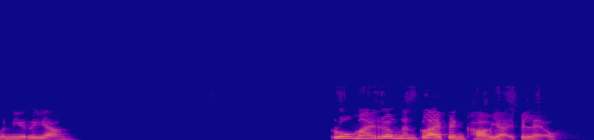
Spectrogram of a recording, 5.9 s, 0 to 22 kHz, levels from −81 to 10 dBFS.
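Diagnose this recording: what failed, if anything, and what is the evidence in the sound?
Codec stage: the speech has nothing above 8.6 kHz throughout and sounds dull and smeared, with a warbling, fizzy edge on sibilants. The likely cause is AAC compression. The spectrum is quantised coarsely, the cut-off is lowered and bands are left with holes, which fits AAC-LC near 32 kbps.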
